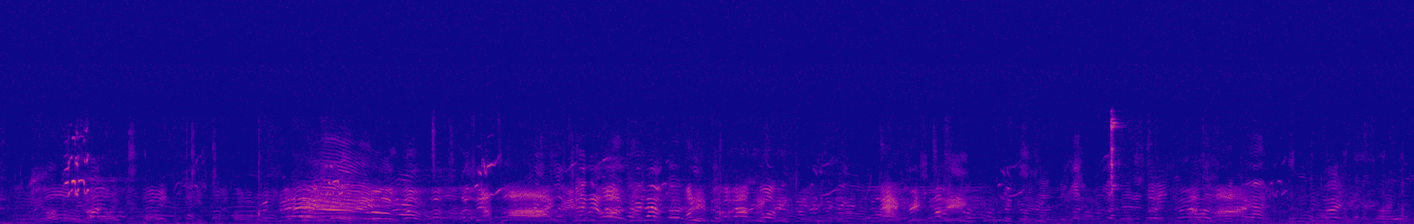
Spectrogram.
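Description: Young players shout to each other far off on an open field.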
